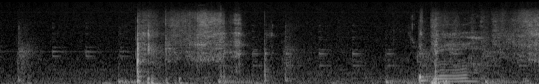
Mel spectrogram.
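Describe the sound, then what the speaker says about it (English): KINO collagen powder being scooped into a bowl for peanut butter protein bars: several short scrapes and clinks of a scoop against the bowl, loosely spaced and close by, with a voice talking between them. "next we're going to put in the collagen, using 5 scoops of the KINO Collagen"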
